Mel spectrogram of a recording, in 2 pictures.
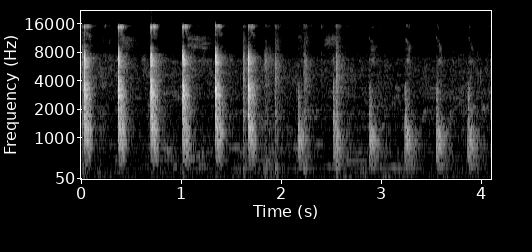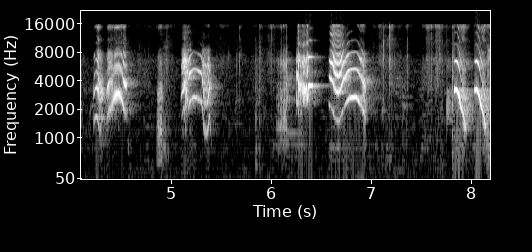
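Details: Starling lure to get other birds calling: a steady series of dry clicking notes, then several wavering, warbling whistled calls that swoop up and down.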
